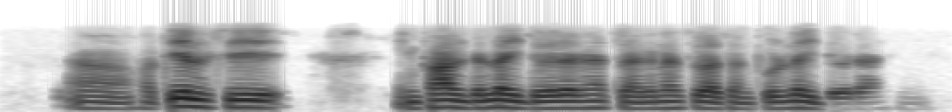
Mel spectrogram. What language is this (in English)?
Manipuri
